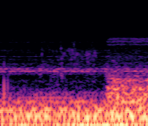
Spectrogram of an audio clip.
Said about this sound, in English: So, can the horn be blown without making music that transports us here? No, that's the sole purpose of the conch is to summon you here.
